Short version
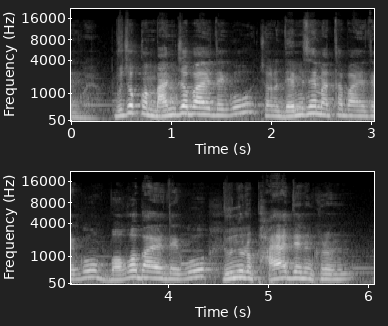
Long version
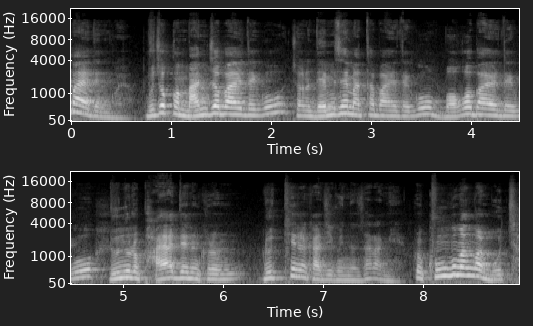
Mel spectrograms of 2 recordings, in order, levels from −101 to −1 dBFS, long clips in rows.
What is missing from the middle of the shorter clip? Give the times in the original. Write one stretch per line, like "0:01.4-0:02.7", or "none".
none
